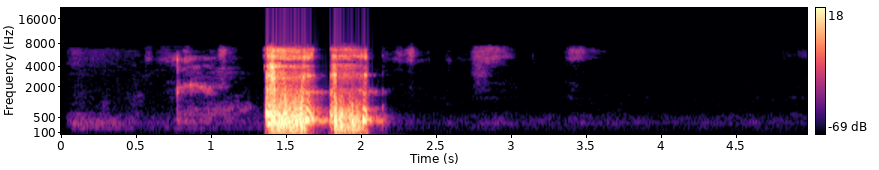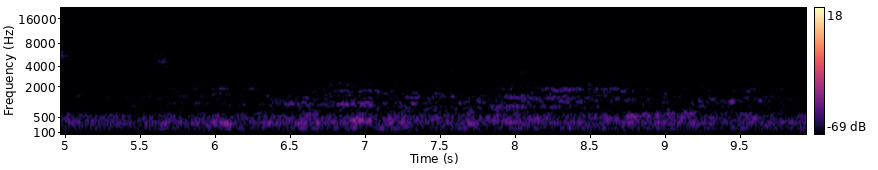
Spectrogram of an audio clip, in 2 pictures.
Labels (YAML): expert_labels:
- quality: ok
  cough_type: wet
  dyspnea: false
  wheezing: false
  stridor: false
  choking: false
  congestion: false
  nothing: true
  diagnosis: lower respiratory tract infection
  severity: mild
